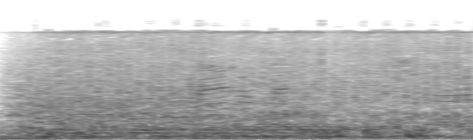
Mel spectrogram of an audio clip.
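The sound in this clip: A traffic police helicopter flies over Galicia searching for traffic offenders. Its rotor gives off a loud, steady, throbbing thrum with dense low rumble for the whole clip.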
